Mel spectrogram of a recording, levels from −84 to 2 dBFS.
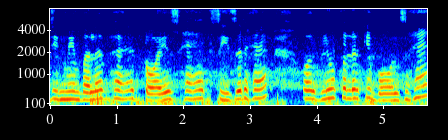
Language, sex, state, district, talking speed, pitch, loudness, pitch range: Hindi, female, Punjab, Pathankot, 150 wpm, 250 Hz, -18 LUFS, 235-265 Hz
